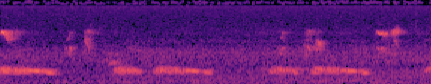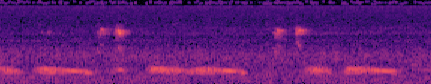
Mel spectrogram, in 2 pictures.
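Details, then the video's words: Spotted dove using the giọng thổ voice in a fighting display. Paired cooing notes repeat steadily, about one phrase every one and a half seconds, with higher chirps from other birds and a soft outdoor hiss. "cu gáy giọng thổ/ cu gáy thúc đấu căng lửa"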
